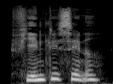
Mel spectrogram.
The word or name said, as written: FJENDTLIGTSINDET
